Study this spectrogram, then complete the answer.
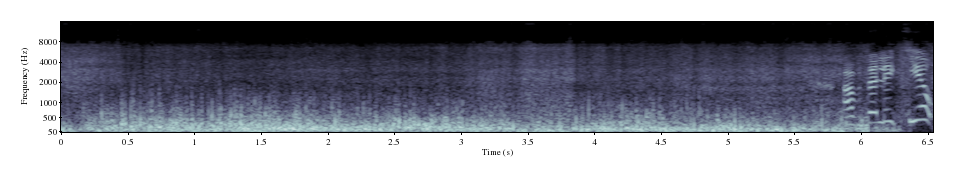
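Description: Small waves lap gently against the shore.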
